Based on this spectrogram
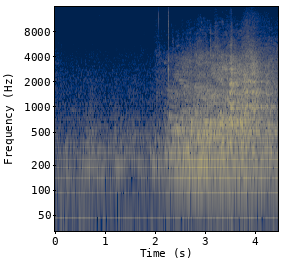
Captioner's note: laughter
